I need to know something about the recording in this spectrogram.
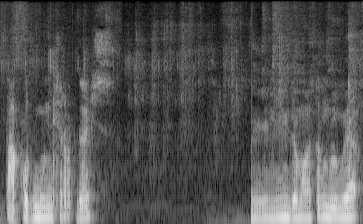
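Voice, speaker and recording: A woman's voice: sits low, level tone, normal speed, mellow. A woman with an Indonesian accent chatting in casual slang as a food vlogger eating on a mukbang.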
